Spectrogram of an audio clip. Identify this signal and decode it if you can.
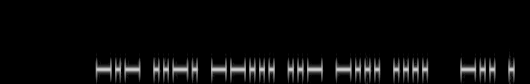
Morse code, heard as a keyed tone, about 25 wpm, 700 Hz. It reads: KF7UBH DE
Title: USA Callsign DE Callsign - 6 Characters - 25wpm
